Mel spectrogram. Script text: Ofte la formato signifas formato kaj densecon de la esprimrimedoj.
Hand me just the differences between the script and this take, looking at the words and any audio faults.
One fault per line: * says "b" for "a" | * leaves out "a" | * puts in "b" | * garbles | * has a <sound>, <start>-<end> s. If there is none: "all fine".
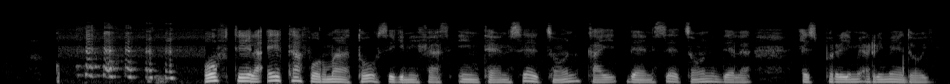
* has a laugh, 0.7-1.8 s
* puts in "eta"
* says "intensecon" for "formato"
